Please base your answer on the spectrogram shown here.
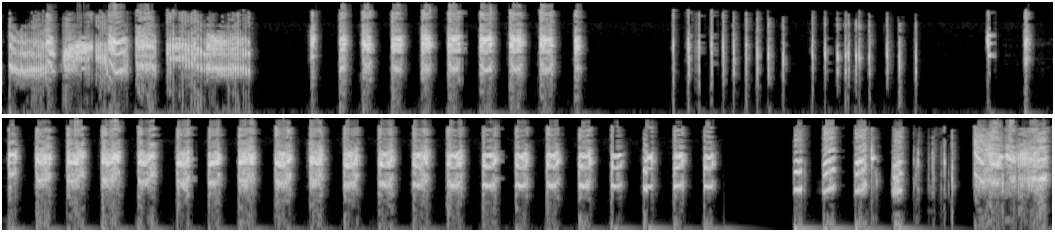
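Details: Edible-nest swiftlet roosting lure call, the "Ratu Birahi" style played to draw swiftlets in to roost: bursts of rapid, dry, high clicking chirps, roughly three per second, broken by short silent gaps.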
